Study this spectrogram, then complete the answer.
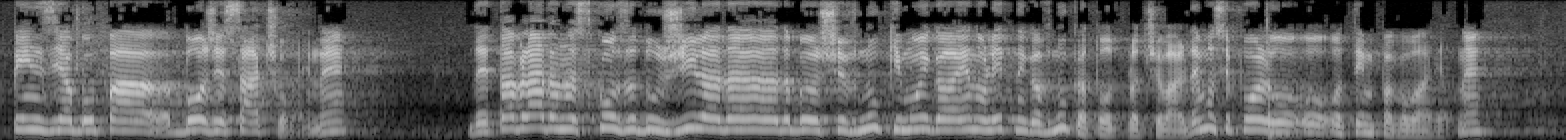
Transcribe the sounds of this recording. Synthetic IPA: penzijabopabɔːʒɛsat͡ʃṵʋa̰jnɛ | d̪aɐjɛt̪aːʋlaːd̪anaskozad̪ɔwʒilad̪ad̪aboːjɔʃɛwnukimɔːjɡaɛːnɔleːt̪nɛɡaʋnukat̪oːt̪̚plat͡ʃɛʋa̰ːld̪ajmɔsɛpɔlɔɔɔt̪empoɡɔʋa̰ːɾja̰t̪nɛ

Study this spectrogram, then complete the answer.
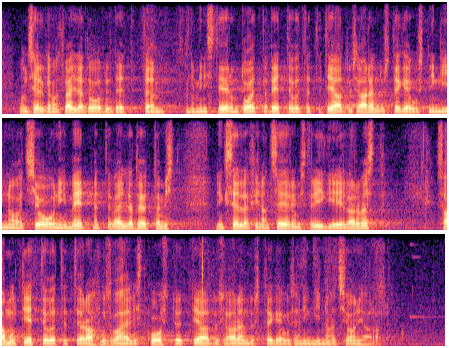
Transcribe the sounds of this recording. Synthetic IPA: o̞nse̞lɡe̞mɑlt̪vælʲjɑt̪o̞ːd̪ud̪̥e̞t̪ː | minist̪e̞ːɾjumt̪o̞e̞t̪ːˑɑbe̞t̪ːe̞vɤt̪ˑːe̞t̪ːˑe̞t̪e̞ɑd̪useɑɾe̞nd̪ust̪e̞ɡe̞vust̪niŋɡ̥inːo̞vɑt̪sio̞ːnʲime̞ːt̪me̞t̪ːˑe̞vælʲjɑt̪ø̞ːt̪ˑːɑmist̪ | nḭŋɡ̥se̞lːe̞finɑ̰nt̪se̞ːɾimist̪riːɡ̥ie̞ːlɑrve̞st̪ | sɑmut̪ːˑie̞t̪ːe̞vɤt̪ːˑe̞t̪ːe̞ɾɑhvusvɑɦe̞list̪̚kʰo̞ːst̪ø̞ːd̪̚t̪ːe̞ɑd̪useɑɾe̞nd̪ust̪e̞ɡe̞vuse̞niŋɡ̥inːo̞vɑt̪sio̞ːnʲḭɑ̰lɑ̰l

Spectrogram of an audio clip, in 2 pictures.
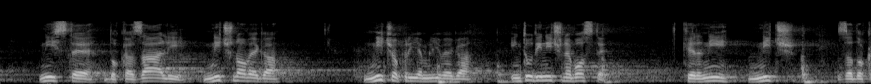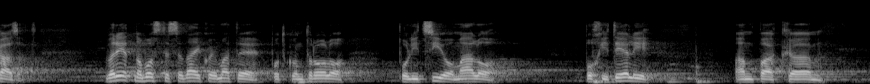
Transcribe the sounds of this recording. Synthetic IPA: nist̪ɛd̪ɔkazaːlinit͡ʃnɔːʋɛɡa | nit͡ʃɔpɾijɛmliːʋɛɡaint̪uːd̪init͡ʃnɛboːst̪ɛ | kɛɾninit͡ʃzad̪ɔkaːza̰t̪ | ʋɛɾjeːt̪nɔboːst̪ɛsɛd̪ajkɔimaːt̪ɛpɔt̪kɔnt̪ɾoːlɔ | pɔlit̪siːjɔmaːlɔ | pɔxit̪eːli | a̰mpakʰ

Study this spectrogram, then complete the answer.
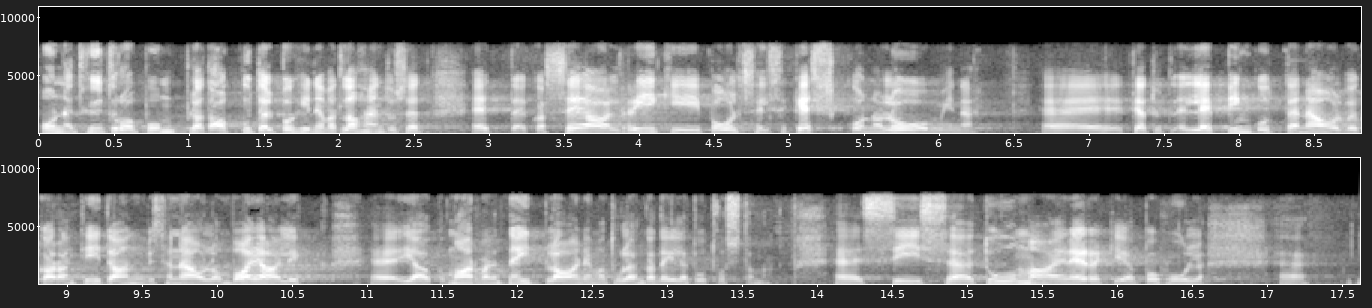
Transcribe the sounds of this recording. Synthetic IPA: o̞nːed̪̥hyd̪̥ro̞pumplɑd̪̥ɑkːˑud̪̥e̞lpɤɦine̞vɑd̪̥lɑɦe̞nd̪use̞d̪̥e̞t̪ːkɑsːe̞ɑlriːɡ̥ipo̞ːlt̪se̞lʲːiseke̞skːo̞nːɑlo̞ːmine̞ | t̪eɑt̪ːud̪̥le̞pːˑiŋɡut̪ːe̞næolvɤjkɑɾɑnʲt̪ʲˑiːd̪̥e̞ɑnd̪mise̞næolo̞nvɑjɑlikːˑjɑmɑɑrvɑnet̪ne̞jd̪̥̚plɑːnemɑt̪ulenkɑt̪e̞jle̞t̪ut̪vust̪ɑmɑ̰siːst̪uːmɑe̞ne̞rɡ̥iɑpuɦul

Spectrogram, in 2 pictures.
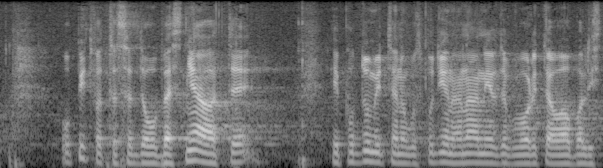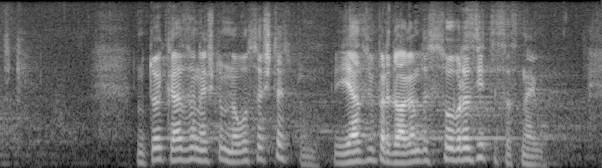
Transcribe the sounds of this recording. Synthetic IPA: opit̪vɐt̪ɛsɛd̪ɐobɛsnʲjavɐt̪ɛ | ipod̪umit̪ɛnɐɡospod̪inɐnaniɛd̪ɐɡovɔɾit̪ɛoɐbɐlist̪i̥k̟i̥ | not̪ɔjkazvɐnɛʃt̪omnɔɡʊsɐʃt̪ɛst̪vɛnoiasvipɾɛd̪lˠaɡəmd̪ɐsɛ̥səobɾɐzit̪ɛsɐsnɛɡo

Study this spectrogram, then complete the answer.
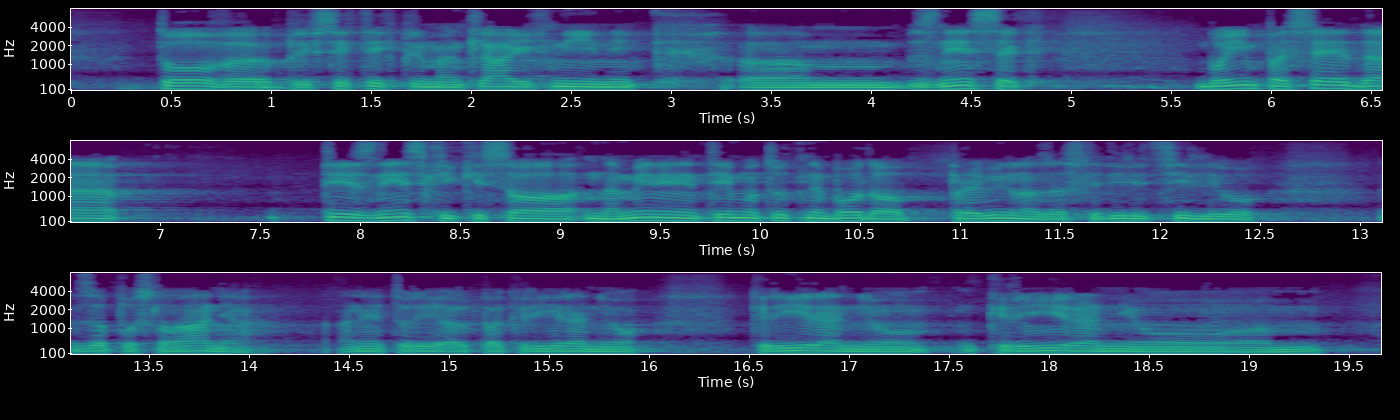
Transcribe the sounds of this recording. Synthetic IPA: t̪oːʋəpɾiwsext̪expɾimaŋklaːjixninekəmzneːsɛk | bɔjimpasɛd̪a | t̪eːzneːskikisɔnameːnjɛnɛt̪eːmut̪ut̪nɛboːd̪ɔpɾaʋilnɔzaslɛd̪ilit̪silju | zapɔslɔʋaːnja | anɛt̪oːɾɛjalpakɾɛjiːɾanju | kɾɛjiːɾanjukɾɛjiːɾanjuəm

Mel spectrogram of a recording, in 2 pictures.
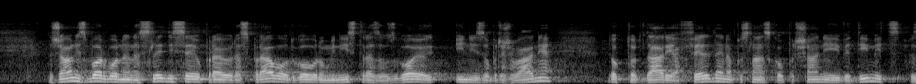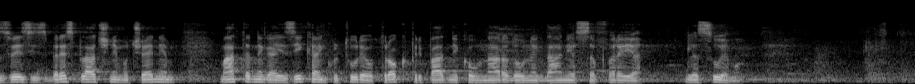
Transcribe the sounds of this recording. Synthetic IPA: d̪̥əɾʒaːwnizbɔɾbonanasleːd̪nisɛjiɔpɾaːʋiwɾaspɾaːʋɔːd̪ɡɔːʋɔɾuminiːst̪ɾazawzɡɔːjɔinizɔbɾaʒɛʋaːnjɛ | d̪oːk̚t̪ɔɾd̪aːɾjafeld̪ɛnapɔslaːnskɔupɾḁʃaːnjɛiʋɛd̪imit̪swzʋeːzizbɾɛsplaːt͡ʃnimut͡ʃɛːnjɛmː | aːt̪ɛɾnɛɡajɛziːkainkult̪uːɾɛɔt̪ɾɔːkpɾipaːd̪nikʰɔwnaːɾɔd̪ɔwnɛɡd̪aːnjasəfɾjə | ɡlasuːjɛmɔ

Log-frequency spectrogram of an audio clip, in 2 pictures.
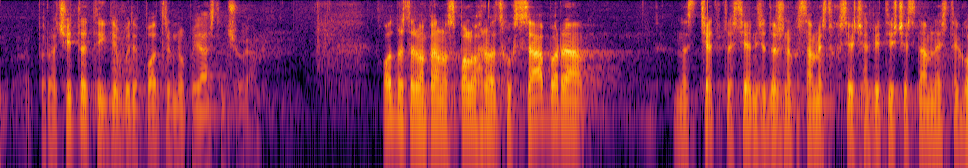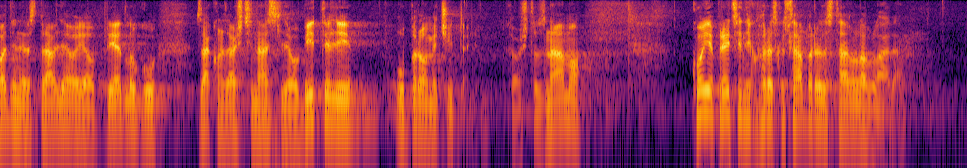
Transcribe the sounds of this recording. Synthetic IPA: pɾot͡ʃit̪at̪iɡd̪jebud̪e̞po̞t̪ɾe̞bnopojaːsnit͡ʃuɡa̰ | o̞d̪bɾazaɾʋampɾalospo̞loaxɾʋat̪ko̞ɡsaːbo̞ɾa | nast͡ʃe̞t̪ʋəɾt̪ojsje̞d̪nit̪sed̪r̩ʒanokosamnɛjst̪o̞ɡsjet͡ɕaɲad̪iet̪isu̥t͡ɕesed̪amnɛjst̪e̞ɡo̞d̪ineɾaspɾaːʋʎaʋajeo̞pɾjeːd̪lˠo̞ɡuzaːkonazaːʃt̪i̥t̪inaːsiʎaobiːt̪e̞ʎiupɾʋo̞met͡ʃit̪a̰ɲṵkao̞ʃt̪o̞znaːmo̞ | ko̞jije̞pɾe̞t̪sʲjed̪nikuxɾrʋat̪ko̞ɡsaːbo̞ɾad̪ost̪aʋilˠaʋlˠaːd̪a̰

